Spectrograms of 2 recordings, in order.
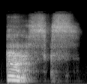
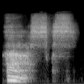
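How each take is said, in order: Both takes have the same delivery.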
